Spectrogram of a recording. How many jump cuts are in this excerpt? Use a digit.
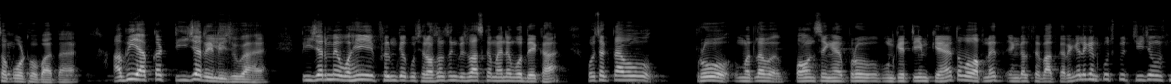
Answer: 0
